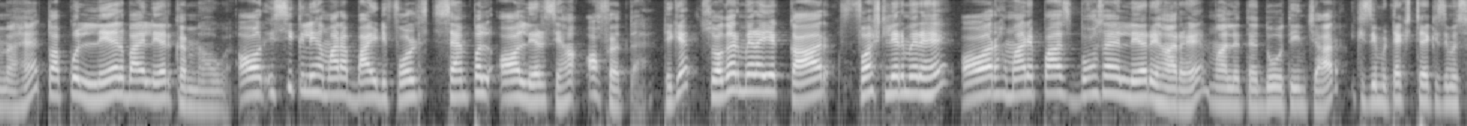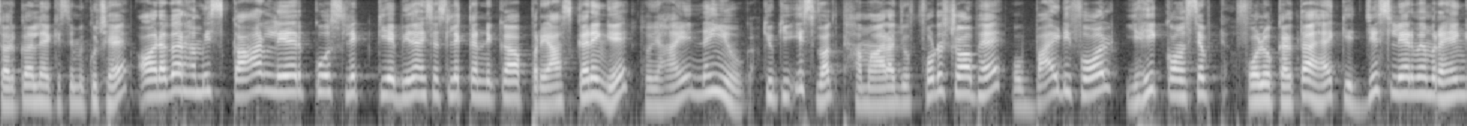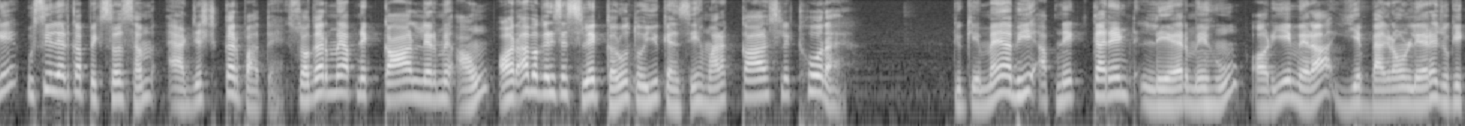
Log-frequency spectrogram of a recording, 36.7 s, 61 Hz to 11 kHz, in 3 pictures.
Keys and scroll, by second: 5.8 space, 11.2 space, 13.3 space, 18.5 space.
